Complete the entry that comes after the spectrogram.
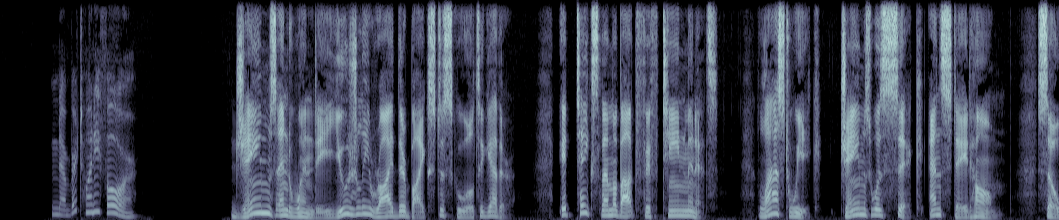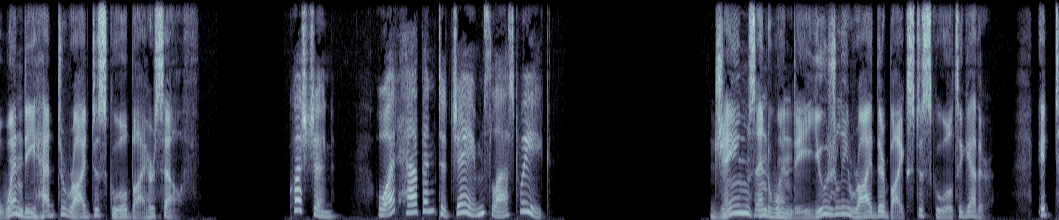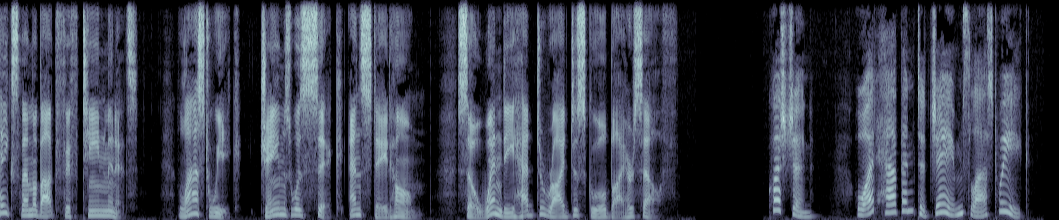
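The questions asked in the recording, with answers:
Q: What happened to James last week?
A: He was sick and stayed home.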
